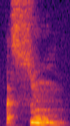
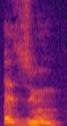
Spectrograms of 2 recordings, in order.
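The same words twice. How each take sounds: First: The middle consonant is a hissing s sound. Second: The middle consonant is a buzzing z sound. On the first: The speaker calls it right. "the word is assume, ... It is assume because the S's are two" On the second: The speaker calls it wrong. "not assume"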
